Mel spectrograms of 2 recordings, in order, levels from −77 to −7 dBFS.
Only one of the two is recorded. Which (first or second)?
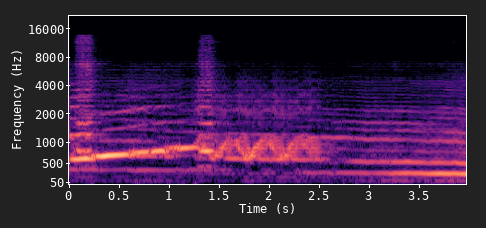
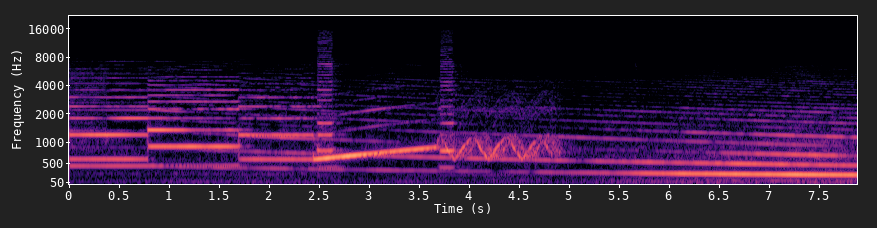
second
